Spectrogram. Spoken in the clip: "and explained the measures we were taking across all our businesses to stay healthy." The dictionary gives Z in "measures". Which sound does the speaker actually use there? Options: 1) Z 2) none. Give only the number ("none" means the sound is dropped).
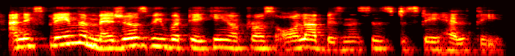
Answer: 1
